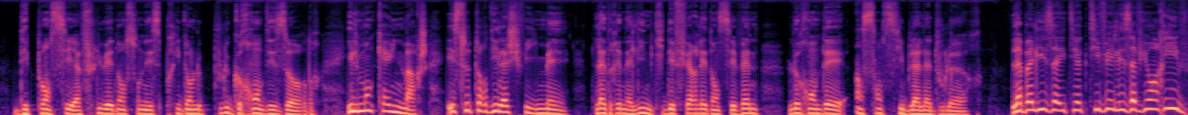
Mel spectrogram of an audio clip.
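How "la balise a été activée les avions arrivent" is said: very high-pitched, shrill, urgent shout. Narrator reads a character bursting into the arsenal, yelled.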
